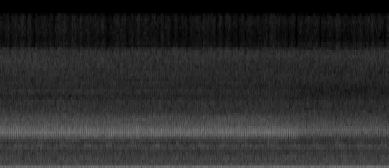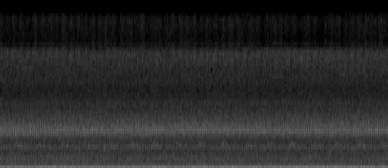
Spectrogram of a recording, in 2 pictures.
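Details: Loud cicadas calling outdoors among swaying flowers, an unbroken high shimmering drone that eases slightly after three seconds, over a low steady background rumble.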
